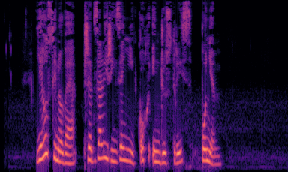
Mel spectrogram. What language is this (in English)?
Czech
